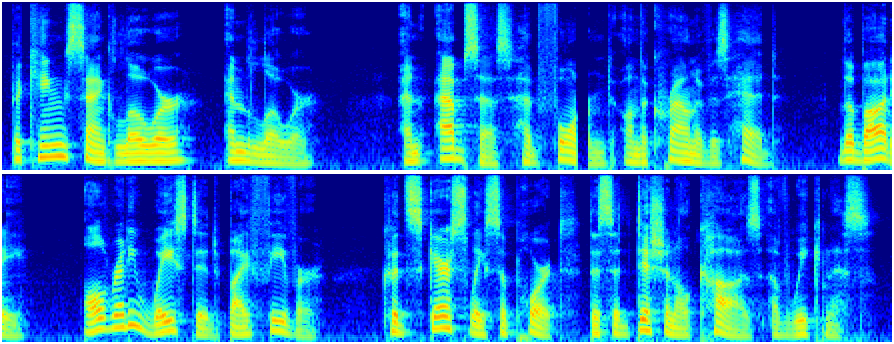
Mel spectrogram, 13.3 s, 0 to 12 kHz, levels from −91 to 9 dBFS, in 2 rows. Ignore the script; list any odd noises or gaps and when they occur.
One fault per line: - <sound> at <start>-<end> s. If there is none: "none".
- dropout at 4.3-4.4 s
